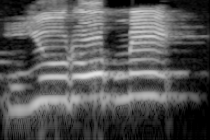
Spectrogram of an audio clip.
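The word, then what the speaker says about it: Europe: अब यहाँ पे जो है वो यूरोप में ई का प्रोनाउंसिएशन य हो रहा है और यह जो है वो कॉन्सोनेंट साउंड है ना।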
